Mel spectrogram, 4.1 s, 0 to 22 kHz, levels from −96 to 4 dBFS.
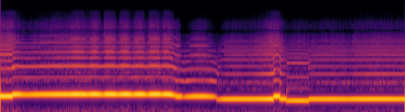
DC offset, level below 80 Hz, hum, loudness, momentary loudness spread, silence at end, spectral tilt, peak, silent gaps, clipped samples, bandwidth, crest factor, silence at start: under 0.1%; -64 dBFS; none; -14 LUFS; 6 LU; 0 s; -2 dB/octave; -6 dBFS; none; under 0.1%; 6.2 kHz; 8 dB; 0 s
